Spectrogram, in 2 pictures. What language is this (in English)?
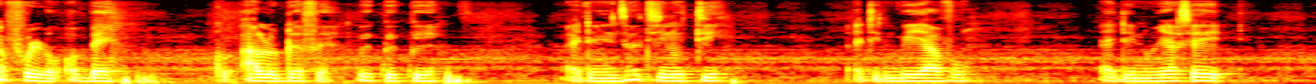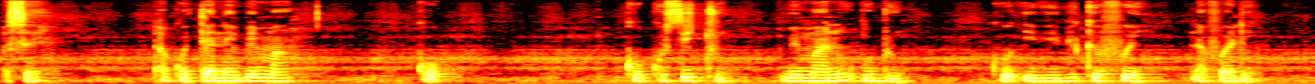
Ikposo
